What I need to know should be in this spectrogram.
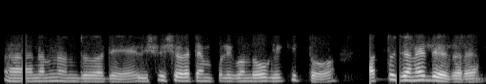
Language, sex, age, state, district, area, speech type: Kannada, male, 45-60, Karnataka, Udupi, rural, conversation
